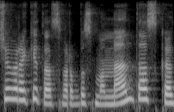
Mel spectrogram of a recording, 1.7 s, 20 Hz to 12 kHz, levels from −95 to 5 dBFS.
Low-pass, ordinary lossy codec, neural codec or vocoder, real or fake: 10.8 kHz; Opus, 24 kbps; none; real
